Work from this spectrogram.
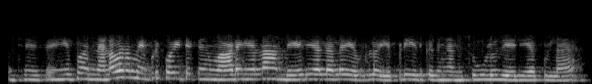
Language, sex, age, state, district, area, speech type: Tamil, female, 30-45, Tamil Nadu, Tiruppur, urban, conversation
